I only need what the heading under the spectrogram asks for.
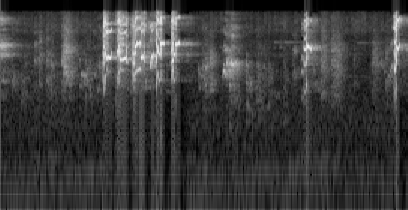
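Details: Lovebird chirping, played to lure an escaped bird home: a dense run of sharp, high squeaky notes in the middle, then a few isolated shrill chirps.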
